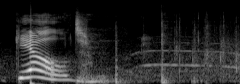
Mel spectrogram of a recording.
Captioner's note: cheering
